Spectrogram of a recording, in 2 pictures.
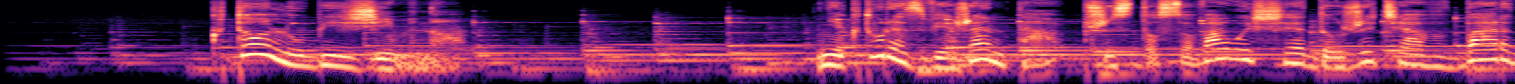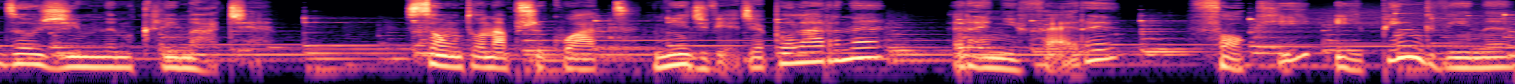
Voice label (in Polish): narracja; czasopismo mis; zima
